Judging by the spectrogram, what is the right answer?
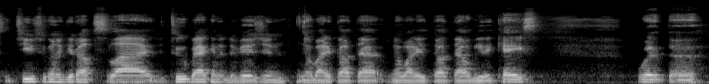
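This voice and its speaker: Rambling low-voiced man making football picks. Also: a little mellow. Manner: rambling, hesitant, many ums and self-corrections. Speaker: cooking channel host. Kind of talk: casual football picks chat while eating.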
